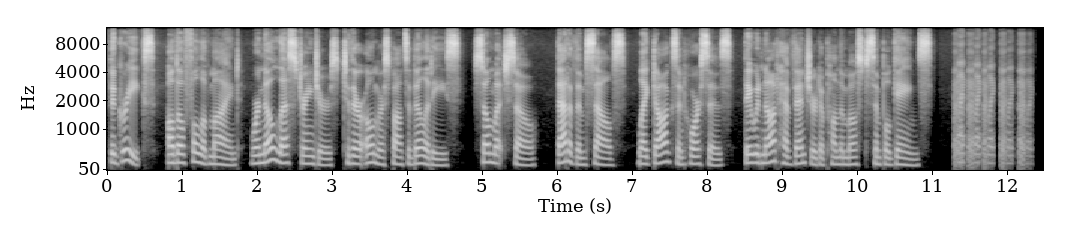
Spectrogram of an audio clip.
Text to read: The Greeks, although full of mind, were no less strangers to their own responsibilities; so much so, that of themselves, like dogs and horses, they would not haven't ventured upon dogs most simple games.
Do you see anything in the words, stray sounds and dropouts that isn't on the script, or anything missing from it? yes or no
yes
